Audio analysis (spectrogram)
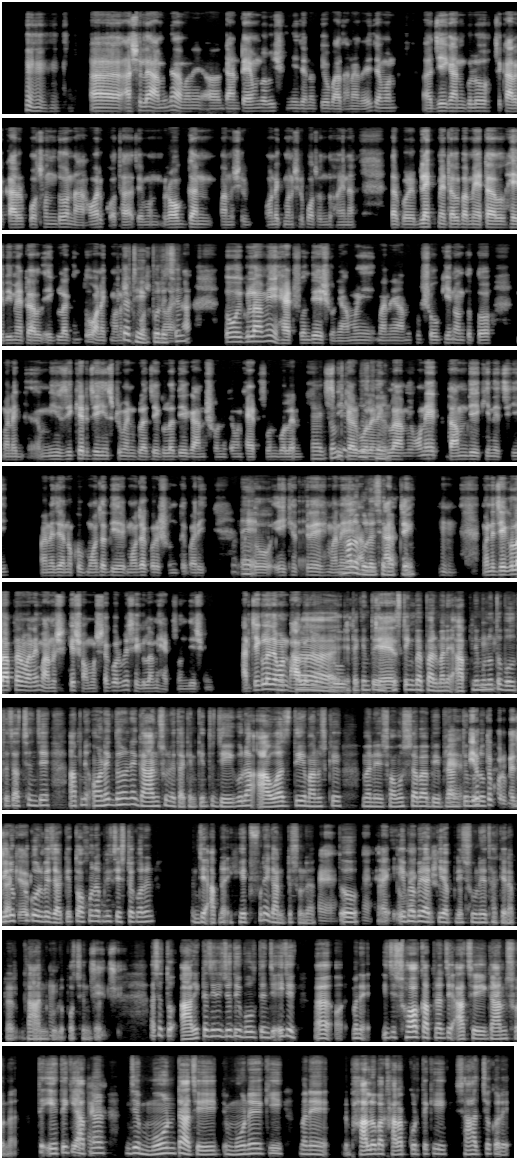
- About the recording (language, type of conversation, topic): Bengali, podcast, কোন শখ তোমার মানসিক শান্তি দেয়?
- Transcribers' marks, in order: other background noise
